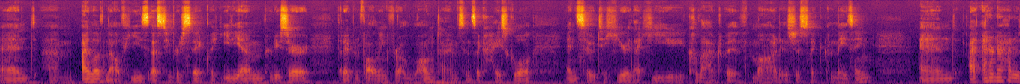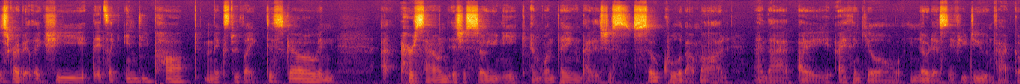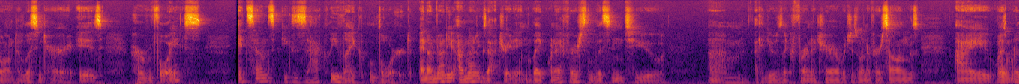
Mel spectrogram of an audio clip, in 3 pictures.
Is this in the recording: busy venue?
no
